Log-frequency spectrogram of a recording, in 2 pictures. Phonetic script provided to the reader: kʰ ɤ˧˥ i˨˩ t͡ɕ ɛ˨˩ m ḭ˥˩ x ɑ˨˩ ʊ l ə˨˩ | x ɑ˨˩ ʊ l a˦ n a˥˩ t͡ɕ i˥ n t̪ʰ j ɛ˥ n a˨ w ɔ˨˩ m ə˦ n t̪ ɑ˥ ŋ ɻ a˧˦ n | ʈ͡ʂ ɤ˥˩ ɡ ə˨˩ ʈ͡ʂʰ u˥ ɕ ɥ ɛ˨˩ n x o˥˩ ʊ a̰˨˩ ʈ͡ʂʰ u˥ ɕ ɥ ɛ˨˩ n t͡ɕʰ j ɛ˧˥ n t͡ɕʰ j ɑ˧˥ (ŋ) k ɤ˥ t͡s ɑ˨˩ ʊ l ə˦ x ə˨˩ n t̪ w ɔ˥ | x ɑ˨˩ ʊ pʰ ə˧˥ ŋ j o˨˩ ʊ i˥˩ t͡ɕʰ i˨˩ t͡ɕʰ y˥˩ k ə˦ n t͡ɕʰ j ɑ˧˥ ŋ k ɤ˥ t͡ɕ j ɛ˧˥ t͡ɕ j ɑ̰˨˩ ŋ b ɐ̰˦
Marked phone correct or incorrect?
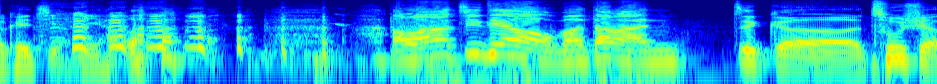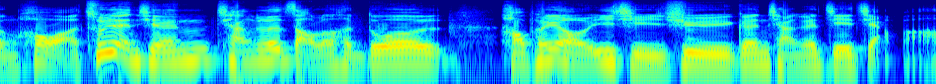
correct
